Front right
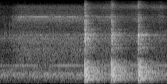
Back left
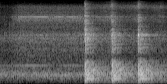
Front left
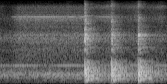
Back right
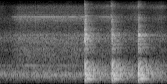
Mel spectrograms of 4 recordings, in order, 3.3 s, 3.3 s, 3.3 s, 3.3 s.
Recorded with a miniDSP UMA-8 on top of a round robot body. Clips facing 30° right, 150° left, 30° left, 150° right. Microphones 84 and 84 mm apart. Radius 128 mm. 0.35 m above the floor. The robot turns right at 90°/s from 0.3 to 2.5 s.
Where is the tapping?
55° right, 1.5 m; by 3.2 s 20° left, 1.5 m.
